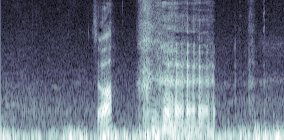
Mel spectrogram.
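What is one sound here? Two young men laugh out loud.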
